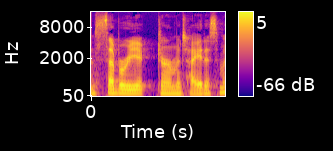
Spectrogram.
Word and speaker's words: seborrheic dermatitis: um, seborrheic dermatitis.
